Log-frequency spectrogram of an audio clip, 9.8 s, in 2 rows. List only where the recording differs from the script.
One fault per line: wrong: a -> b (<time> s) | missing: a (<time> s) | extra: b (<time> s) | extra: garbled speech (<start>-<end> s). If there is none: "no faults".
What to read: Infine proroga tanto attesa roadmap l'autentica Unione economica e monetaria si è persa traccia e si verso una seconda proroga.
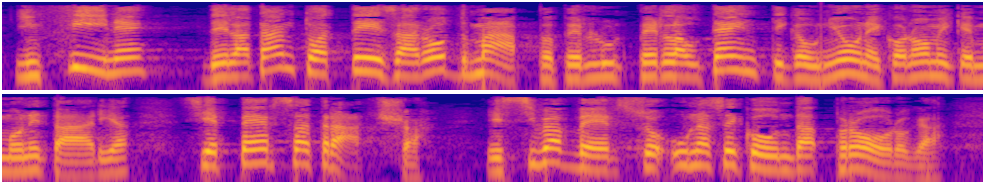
wrong: proroga -> della (1.0 s)
extra: per (2.8 s)
extra: va (7.6 s)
